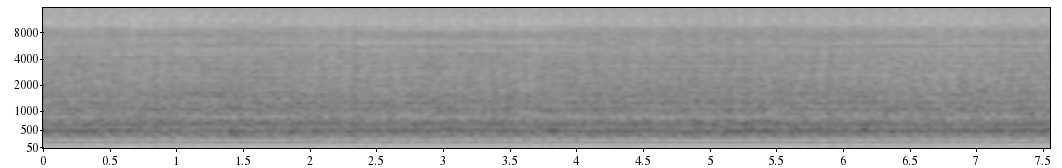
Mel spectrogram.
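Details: BMW (E60 M54 / E53 M62) with intermittent misfire, idling after the loose original LPG-harness connector was fixed: even, steady idle with no stumbles or dropouts even while wiring is moved; normal idle.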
